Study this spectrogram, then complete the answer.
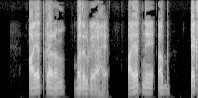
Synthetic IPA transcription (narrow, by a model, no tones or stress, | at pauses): aːjət̪kaɾɐ̃ŋɡ | bɐd̪əlɡɐjaɦɛ̰ː | aːjət̪neʔɐb | ʈeːk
